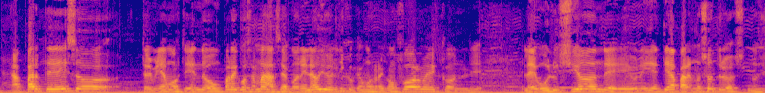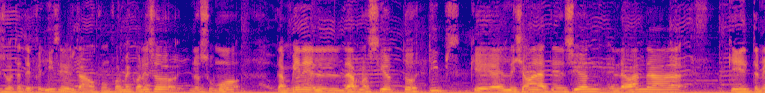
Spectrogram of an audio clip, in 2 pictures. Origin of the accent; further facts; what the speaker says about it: Temperley, Buenos Aires Province, Argentina; Sí, yo soy de Temperley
